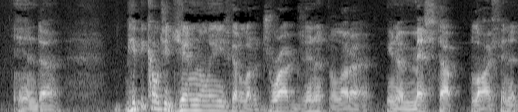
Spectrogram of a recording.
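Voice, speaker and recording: A man with a fairly low voice at a fairly quick pace, with noticeable background noise and audible room echo. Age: 60s. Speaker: interview show host. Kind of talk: interview. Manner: halting.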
